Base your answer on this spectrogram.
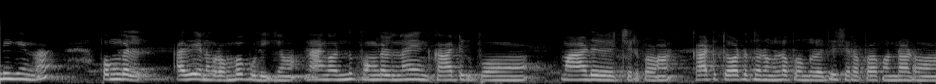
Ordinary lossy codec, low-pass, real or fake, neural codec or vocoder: AAC, 24 kbps; 5.4 kHz; real; none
